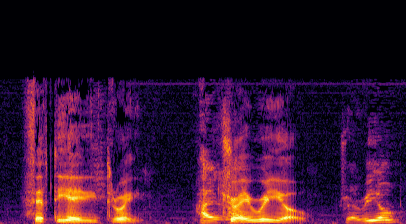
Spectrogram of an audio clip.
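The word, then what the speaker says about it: τηρέω: Trey Rio 5083. Trey Rio. Trey Rio. Right. It's spelled T E R E O. Okay. But the way it's pronounced, it's T A Y R E H O.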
